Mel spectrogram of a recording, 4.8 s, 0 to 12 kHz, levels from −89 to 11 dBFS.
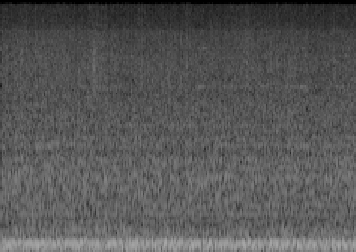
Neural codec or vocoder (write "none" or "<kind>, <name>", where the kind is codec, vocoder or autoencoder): none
